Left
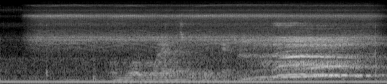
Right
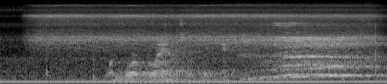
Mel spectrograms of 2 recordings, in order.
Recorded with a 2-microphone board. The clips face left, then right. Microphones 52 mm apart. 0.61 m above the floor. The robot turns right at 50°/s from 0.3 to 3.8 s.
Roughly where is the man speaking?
Ahead right.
